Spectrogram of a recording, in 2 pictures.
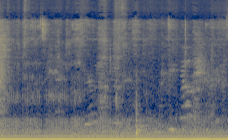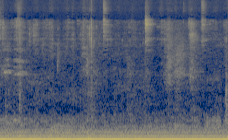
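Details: Minnow, a shelter kitten in the big kitty room, purrs in a continuous low rumble while being held. Soft human talk is heard in the background.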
